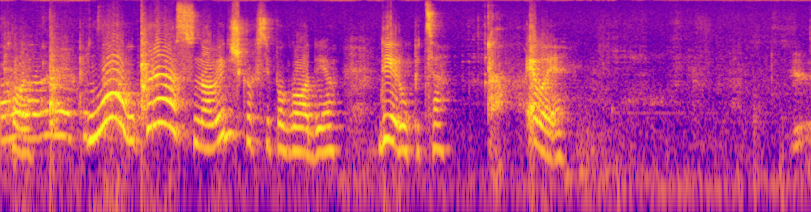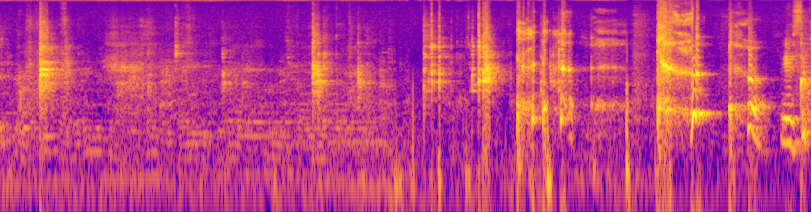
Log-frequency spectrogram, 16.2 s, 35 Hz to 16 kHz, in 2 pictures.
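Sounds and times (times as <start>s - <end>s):
speech: 0.1s - 5.8s, 15.9s - 16.2s
murmur of voices: 5.7s - 12.8s
young child coughing: 13.2s - 15.8s.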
